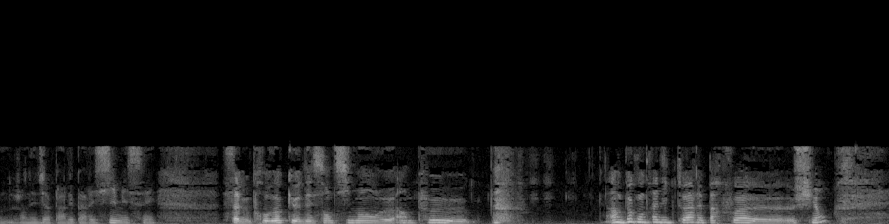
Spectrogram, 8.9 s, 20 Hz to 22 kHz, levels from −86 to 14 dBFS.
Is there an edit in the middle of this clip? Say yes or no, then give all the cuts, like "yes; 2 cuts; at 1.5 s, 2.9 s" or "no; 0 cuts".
yes; 1 cut; at 2.1 s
